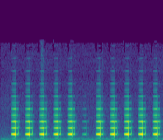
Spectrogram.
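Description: Roland Zenbeats sequencer-synth loop playing a quick run of short, clipped notes, all on one high pitch, about five a second, in a choppy Morse-like rhythm.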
